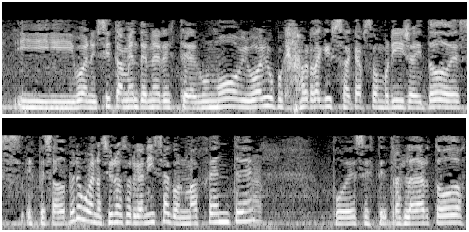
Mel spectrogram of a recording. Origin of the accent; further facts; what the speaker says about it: San Carlos de Bariloche, Río Negro, Argentina; De San Carlos de Bariloche.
